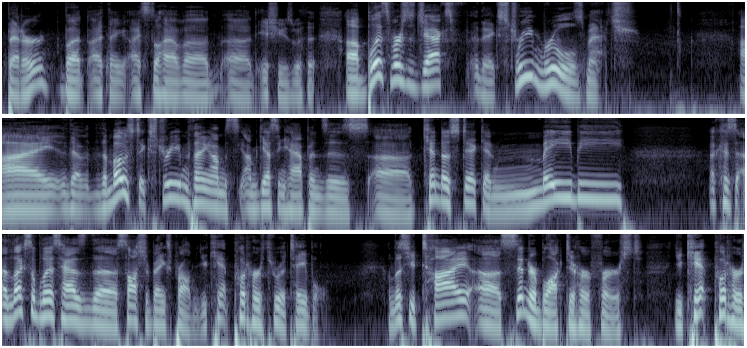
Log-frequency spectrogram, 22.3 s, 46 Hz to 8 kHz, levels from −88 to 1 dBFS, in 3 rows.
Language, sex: English, male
